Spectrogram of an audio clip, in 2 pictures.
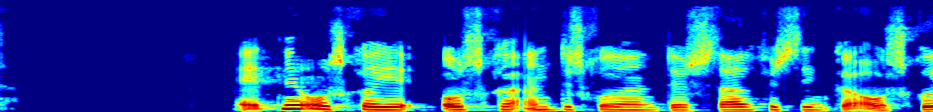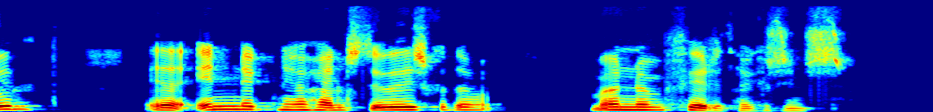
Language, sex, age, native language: Icelandic, female, 40-49, Icelandic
